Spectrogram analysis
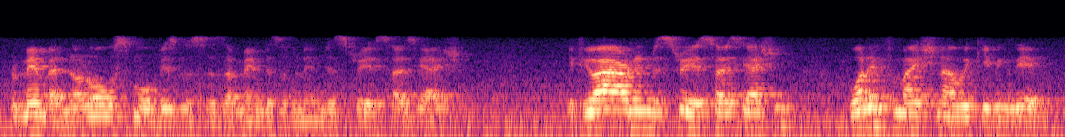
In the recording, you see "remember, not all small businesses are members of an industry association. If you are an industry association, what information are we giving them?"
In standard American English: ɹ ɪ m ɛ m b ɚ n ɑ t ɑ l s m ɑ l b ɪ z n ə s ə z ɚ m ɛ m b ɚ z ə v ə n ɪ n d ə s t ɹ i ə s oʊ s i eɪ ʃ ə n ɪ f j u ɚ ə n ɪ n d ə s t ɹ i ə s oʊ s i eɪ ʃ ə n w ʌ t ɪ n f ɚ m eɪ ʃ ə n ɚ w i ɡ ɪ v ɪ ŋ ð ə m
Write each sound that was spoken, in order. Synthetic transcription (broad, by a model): ɹ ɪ m ɛ m b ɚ n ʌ t ɑ l s m ɑ l b ɪ z n ə s ə z ɚ m ɛ m b ɚ z ə v ə n ɪ n d ə s t ɹ i ə s oʊ s i eɪ ʃ ə n ɪ f j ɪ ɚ ə n ɪ n d ə s t ɹ i ə s oʊ s i eɪ ʃ ə n w ʌ t ɪ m f ɚ m eɪ ʃ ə n ɚ w i ɡ ɪ v ɪ ŋ ð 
